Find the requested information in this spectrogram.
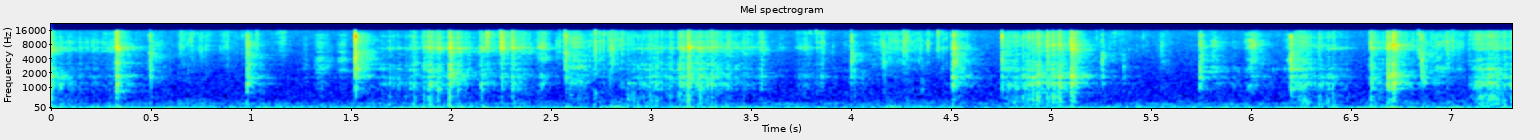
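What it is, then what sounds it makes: Dry bar soap being shaved. A solid, dry yellow bar of soap held in the hand is shaved into curls with a utility knife blade. The result is a steady series of crisp, bright scraping and cutting strokes over a low, soft background rumble.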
